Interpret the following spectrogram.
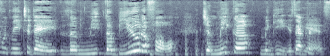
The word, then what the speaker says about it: Jameca McGhee: I have with me today the beautiful Jameca McGhee. Is that pronounced correctly?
